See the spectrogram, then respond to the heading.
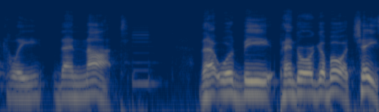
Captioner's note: buzzer beeps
